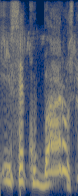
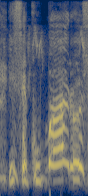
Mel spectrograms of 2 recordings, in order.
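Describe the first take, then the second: First: Said in the usual way. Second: Jumps high on κουμπάρος with a falling end; childlike, excited insistence; κουμπάρος sung out high then falling. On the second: Acted. Insists he is best man.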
